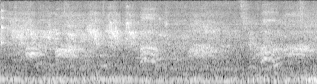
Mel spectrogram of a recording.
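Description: A bird calling several times, short separate calls roughly once a second, over a steady low rumble.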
